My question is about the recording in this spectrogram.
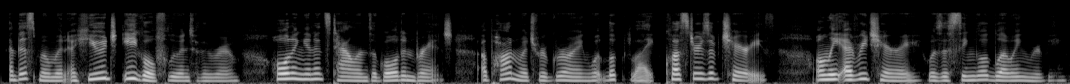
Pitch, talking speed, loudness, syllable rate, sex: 195 Hz, 195 wpm, -21 LUFS, 5.8 syllables/s, female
